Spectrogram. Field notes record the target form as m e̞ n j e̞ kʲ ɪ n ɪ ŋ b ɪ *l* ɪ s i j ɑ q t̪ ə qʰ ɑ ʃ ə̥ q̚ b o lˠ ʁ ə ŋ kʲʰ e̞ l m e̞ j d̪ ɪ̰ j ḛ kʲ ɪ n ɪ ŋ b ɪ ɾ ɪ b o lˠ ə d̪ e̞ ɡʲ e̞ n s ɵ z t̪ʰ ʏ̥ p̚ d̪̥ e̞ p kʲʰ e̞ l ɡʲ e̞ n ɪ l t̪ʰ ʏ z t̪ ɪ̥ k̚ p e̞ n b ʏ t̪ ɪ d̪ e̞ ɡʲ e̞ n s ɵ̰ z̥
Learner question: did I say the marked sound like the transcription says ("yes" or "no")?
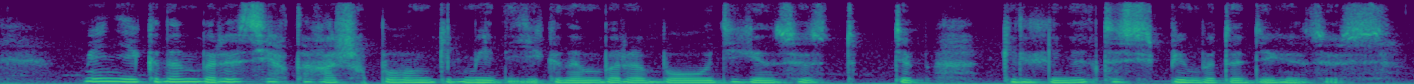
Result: no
